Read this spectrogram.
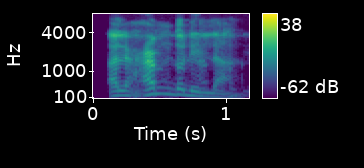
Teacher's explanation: بیچ حلق سے ہا نکلنی چاہیے، تبھی یہ قرآن کا مخرج کا حق ادا ہوگا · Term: بڑی ہا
